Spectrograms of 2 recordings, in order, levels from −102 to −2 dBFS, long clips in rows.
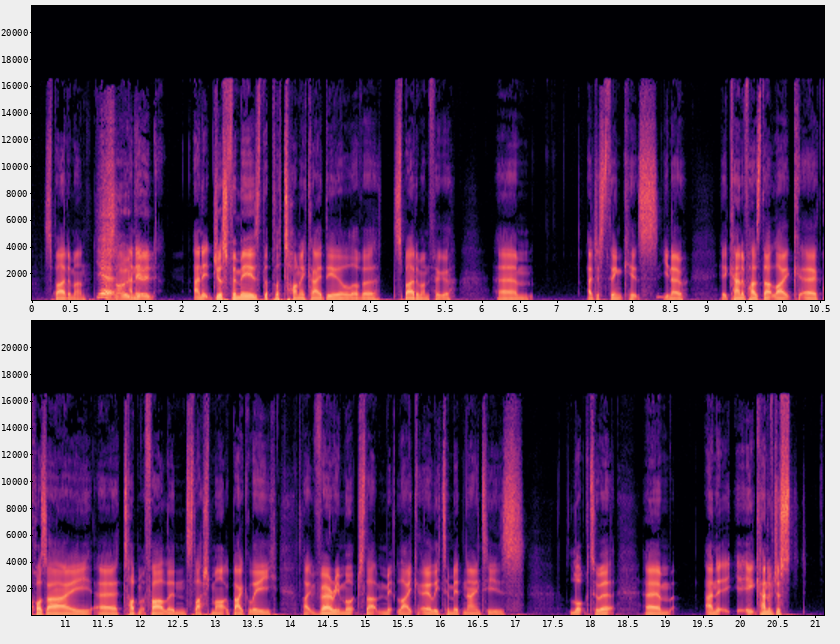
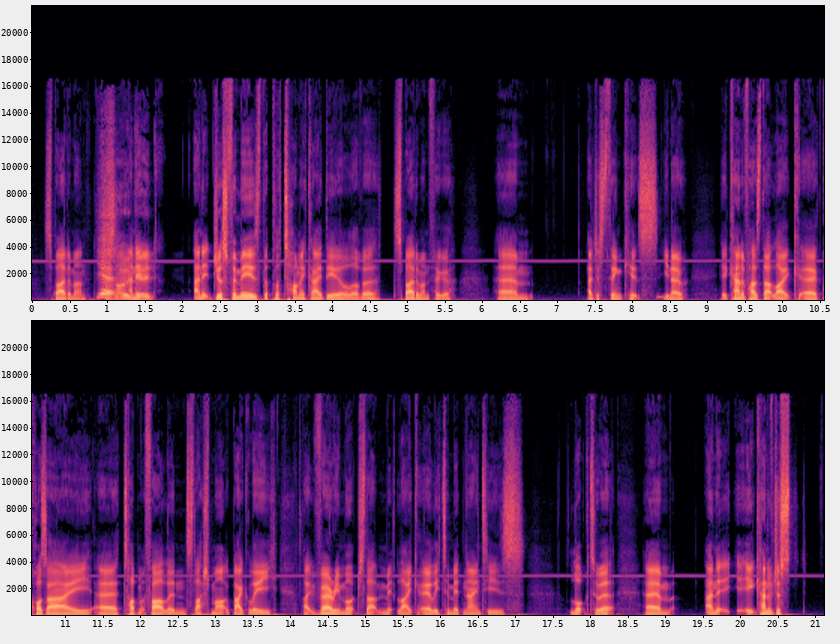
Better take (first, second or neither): first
